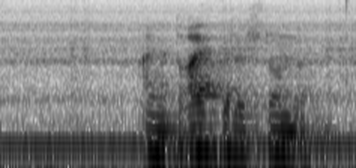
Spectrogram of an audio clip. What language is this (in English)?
German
